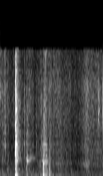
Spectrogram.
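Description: Refrigerator door being shut: a knock about a third of a second in and a softer one just under a second in, over a low steady hum that stops about halfway through.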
